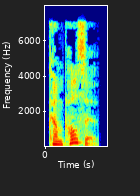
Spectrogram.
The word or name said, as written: compulsive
